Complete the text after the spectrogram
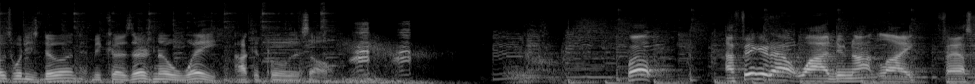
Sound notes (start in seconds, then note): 3.4 duck quacking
